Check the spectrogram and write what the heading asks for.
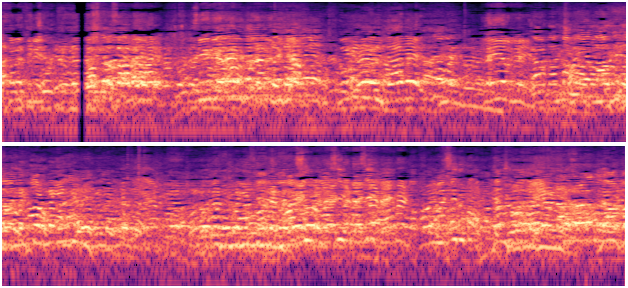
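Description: A crowd of men talking over one another in a continuous jumble of voices, with a momentary drop-out about a second in.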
